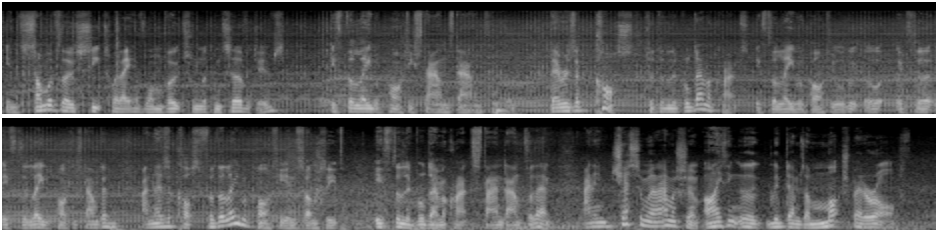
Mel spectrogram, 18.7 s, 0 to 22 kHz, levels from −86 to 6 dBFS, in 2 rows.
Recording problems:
traffic noise; noticeable; throughout; 10 dB below the speech

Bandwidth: 15.5 kHz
